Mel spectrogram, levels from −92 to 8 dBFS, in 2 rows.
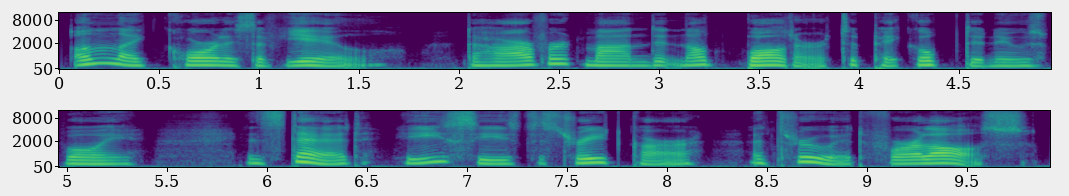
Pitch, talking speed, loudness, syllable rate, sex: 195 Hz, 165 wpm, -21 LUFS, 4.2 syllables/s, female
